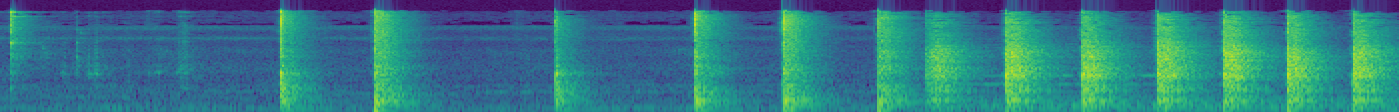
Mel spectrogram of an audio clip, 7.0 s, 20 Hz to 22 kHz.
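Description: Hammer blows driving a used steering head bearing race on a Kawasaki Ninja 150RR: sharp metallic strikes, sparse at first, then a steady quickening run of a dozen or so ringing hits, close and loud with no talking.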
